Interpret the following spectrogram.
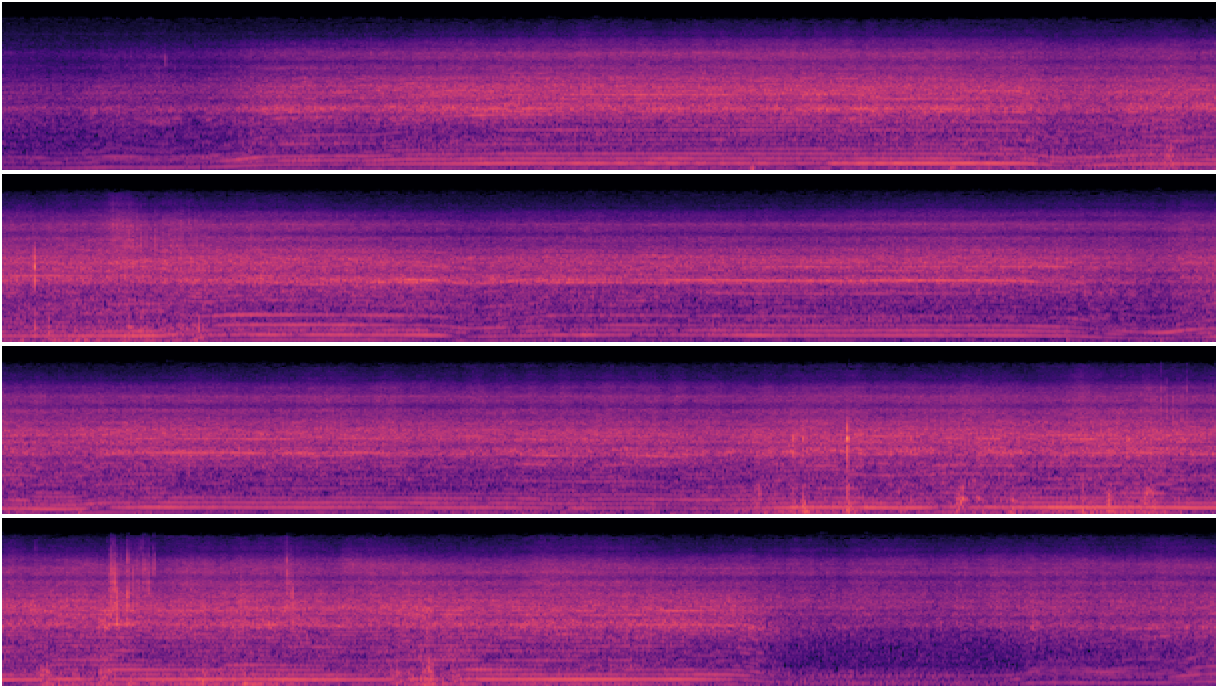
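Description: Jet ski engine pulling away from low speed about a second and a half in, then running at high speed with three brief throttle dips and easing off near the end. Splashes and hull slaps on the water come through in the second half.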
